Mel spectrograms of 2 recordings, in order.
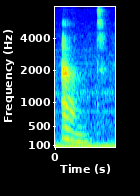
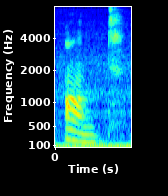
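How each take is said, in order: First: It is said with an American pronunciation. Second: It is said with a British pronunciation. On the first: "the American pronunciation is ant" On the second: "the British pronunciation is aunt"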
